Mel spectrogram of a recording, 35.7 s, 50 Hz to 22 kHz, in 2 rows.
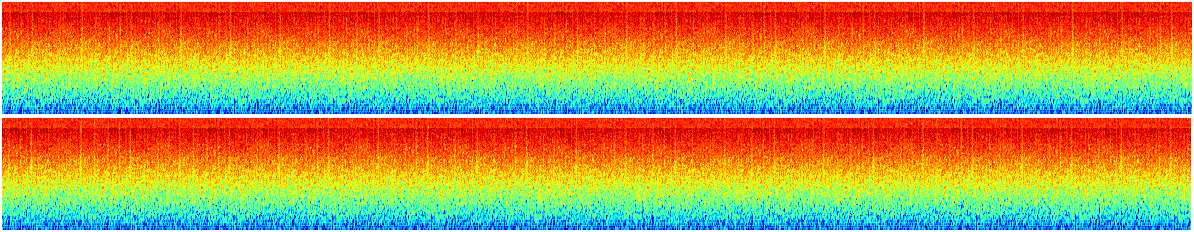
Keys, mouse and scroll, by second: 3.0 click, 3.7 click, 5.4 click, 8.4 KP_1, 8.8 KP_Enter, 11.0-19.7 drag, 20.1 click, 21.4 click, 22.3-22.6 scroll down 1, 23.2-25.6 drag, 26.8 click, 28.4 click, 29.3-32.4 drag, 34.1 click, 35.1 click.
